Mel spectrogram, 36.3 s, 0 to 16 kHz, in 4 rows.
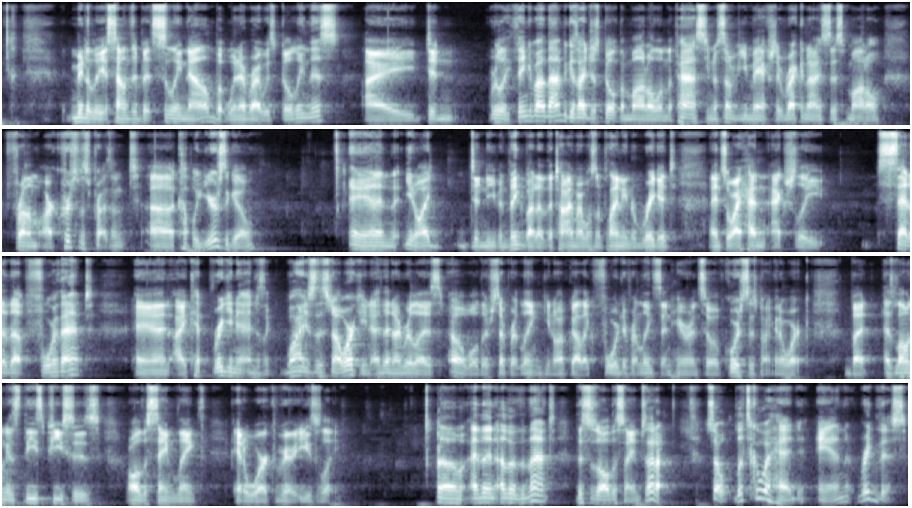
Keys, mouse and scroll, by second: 0.6-1.7 scroll down 2, 1.7-2.3 scroll up 5, 2.4 scroll up 2, 5.8-7.1 scroll down 1, 7.1-7.7 scroll down 2, 7.7 right click, 7.7-8.6 scroll down 3, 8.3 z, 8.6 shift+middle click, 8.9 shift+scroll up 1, 9.0 scroll down 2, 9.3 middle click, 11.0 KP_3, 11.5 shift+middle click, 11.9-12.5 scroll up 7, 12.6 shift+middle click, 13.1 scroll up 2, 14.4-14.9 scroll up 3, 15.4 right click, 16.2 scroll down 2, 21.9-22.8 scroll down 1, 22.8-24.5 scroll down 1, 24.5 scroll down 1, 26.2 shift+middle click, 26.6-27.6 scroll up 2, 30.4-31.8 scroll down 5, 30.7 shift+middle click, 31.6 shift+middle click, 32.0-32.4 scroll up 2, 32.5 right click, 33.3 scroll down 3, 33.7 shift+middle click.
